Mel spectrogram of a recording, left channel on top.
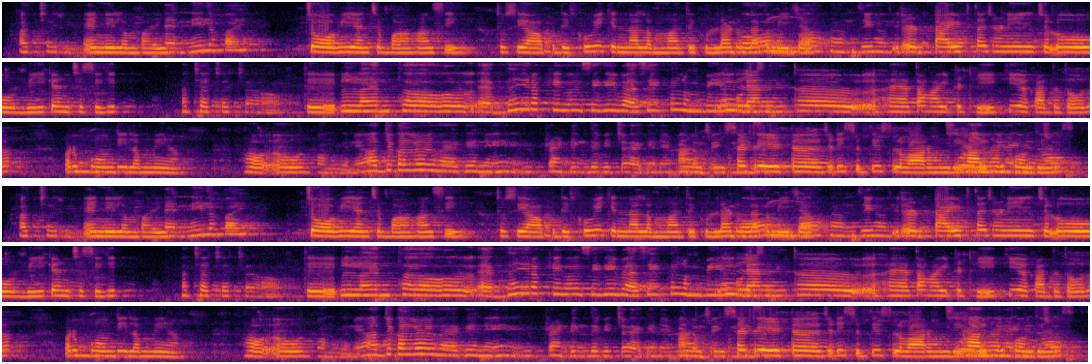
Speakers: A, on the right; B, in the centre.
A: ਅੱਛਾ ਜੀ
B: ਇੰਨੀ ਲੰਬਾਈ
A: ਇੰਨੀ ਲੰਬਾਈ
B: ਚੌਵੀ ਇੰਚ ਬਾਹਾਂ ਸੀ ਤੁਸੀਂ ਆਪ
A: ਅੱਛਾ
B: ਦੇਖੋ ਵੀ ਕਿੰਨਾ ਲੰਬਾ ਲਮਾਂ ਤੇ ਖੁੱਲਾ ਡੁੱਲਾ
A: ਬਹੁਤ
B: ਕਮੀਜ਼
A: ਲੰਬਾ ਹਾਂਜੀ ਹਾਂਜੀ
B: ਤੇ
A: ਬਿਲਕੁਲ
B: ਟਾਈਟ ਤਾਂ ਚਲੋ ਵੀ ਕੇ ਇੰਚ ਸੀ
A: ਅੱਛਾ ਅੱਛਾ ਅੱਛਾ,
B: ਤੇ
A: ਲੈ ਲੈਂਦਾ ਏਦਾਂ ਹੀ ਰੱਖੀ ਹੋਈ ਸੀਗੀ ਵੈਸੇ ਲੰਬੀ
B: ਨਈ
A: ਆ
B: ਲੈਂਥ
A: ਕੁੜੀ ਸੀਗੀ
B: ਹੈ ਤਾਂ ਹਾਈਟ ਠੀਕ ਈ ਆ ਕੱਦ ਤਾ ੳਦਾ।
A: ਹੂੰ
B: ਪਰ ਪੳੰਦੀ
A: ਹੂੰ ਹੂੰ
B: ਲੰਮੇ ਆ, ਹੋਰ ੳਹ
A: ਨਈ ਅੱਜ-ਕਲ ਹੈਗੇ ਨੇ ਟਰੈਂਡਿੰਗ ਦੇ ਵਿੱਚ ਹੈਗੇ ਨੇ ਵੀ
B: ਹਾਂਜੀ
A: ਲੰਬੇ ਕਮੀਜ਼
B: ਸਟਰੇਟ ਜੇੜੀ ਸਿੱਧੀ ਸਲਵਾਰ ਹੁੰਦੀ ਆ
A: ਹਾਂਜੀ
B: ੳਦੇ ਨਾਲ
A: ਹਾਂਜੀ
B: ਪੋੳਦੇ
A: ਅੱਛਾ
B: ਏ ਨਾ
